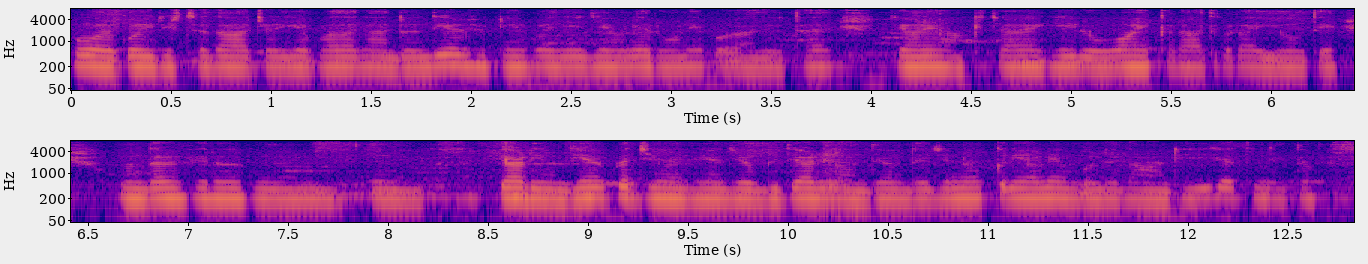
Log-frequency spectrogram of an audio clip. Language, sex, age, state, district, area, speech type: Dogri, female, 18-30, Jammu and Kashmir, Kathua, rural, spontaneous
